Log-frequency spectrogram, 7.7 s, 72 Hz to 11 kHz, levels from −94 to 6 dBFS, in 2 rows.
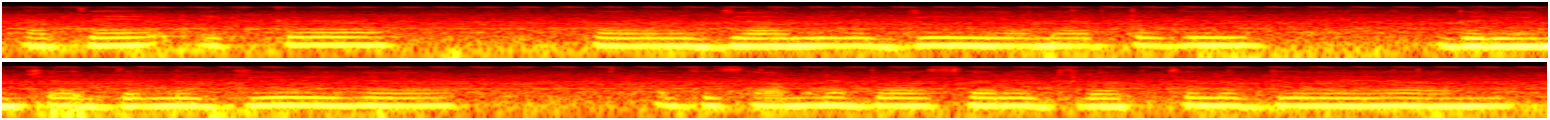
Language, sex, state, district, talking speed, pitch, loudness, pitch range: Punjabi, female, Punjab, Fazilka, 165 wpm, 220 Hz, -13 LUFS, 215-225 Hz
